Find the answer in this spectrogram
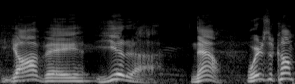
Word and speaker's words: Jehovah Jireh: Now, you have probably heard the expression, Jehovah Jireh. Right? Well, of course, that's not really how you pronounce it. It is more like Yahweh Yireh.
